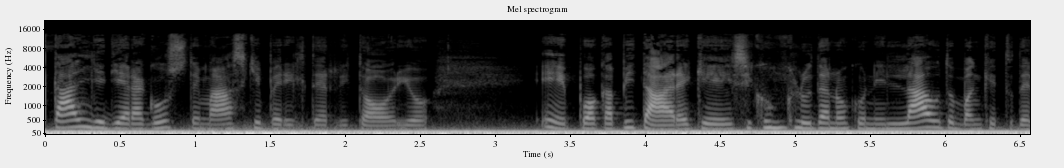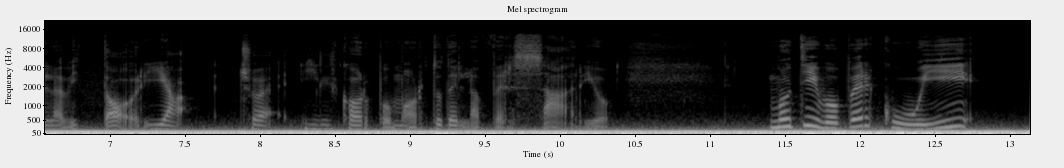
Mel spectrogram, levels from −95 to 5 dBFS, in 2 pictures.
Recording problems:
low rumble; loud; throughout; 3 dB below the speech

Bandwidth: 13.5 kHz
